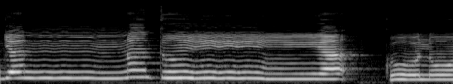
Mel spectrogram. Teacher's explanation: tanwin bertemu dengan Ya bacaan Idam bunah cara bacanya masuk ke ya pakai dengung masuk ke ya disertai dengung dua ketuk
